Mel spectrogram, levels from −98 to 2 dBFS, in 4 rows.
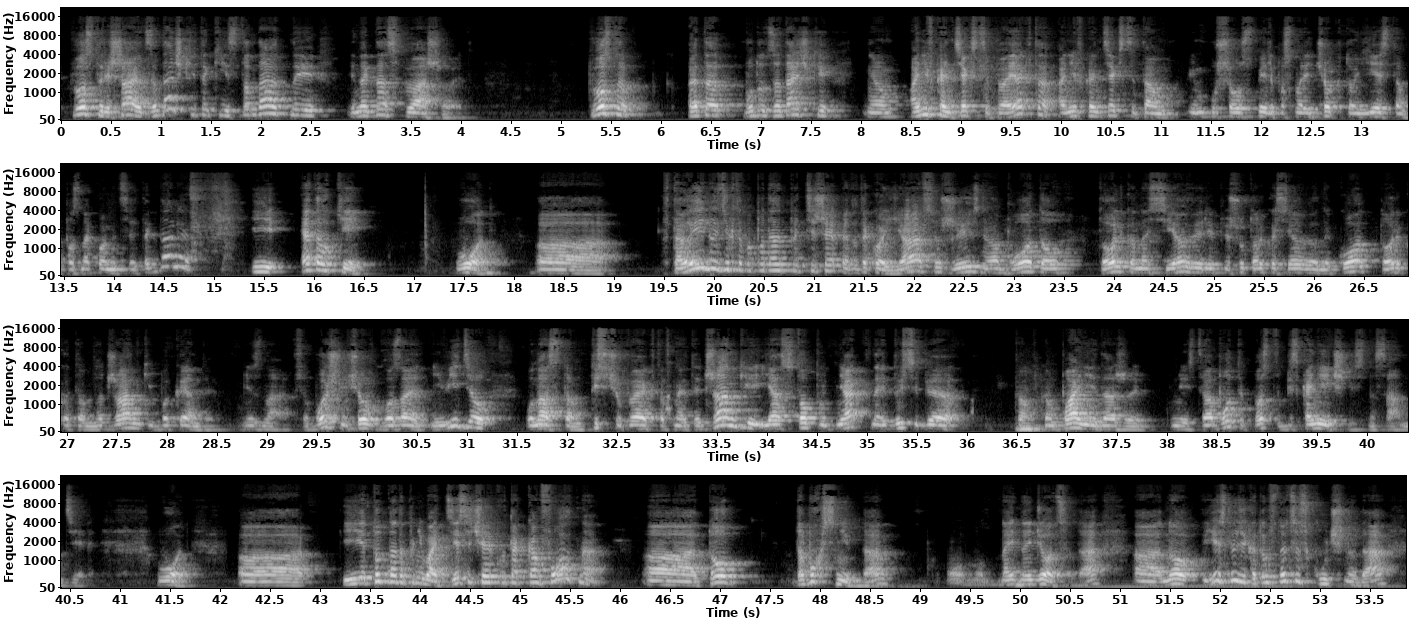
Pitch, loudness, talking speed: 180 Hz, -24 LUFS, 130 wpm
